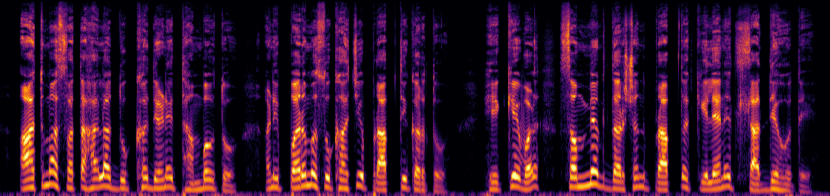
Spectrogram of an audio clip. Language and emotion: Marathi, neutral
